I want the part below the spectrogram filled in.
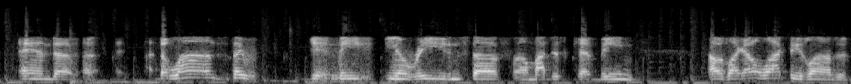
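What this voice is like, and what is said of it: Thick southern accent. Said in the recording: “your thick southern accent”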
